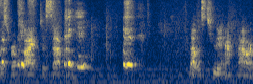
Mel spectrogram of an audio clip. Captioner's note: baby squealing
